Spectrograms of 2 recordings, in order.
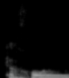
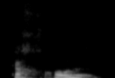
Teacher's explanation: the lamet at the end has no vowel to it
